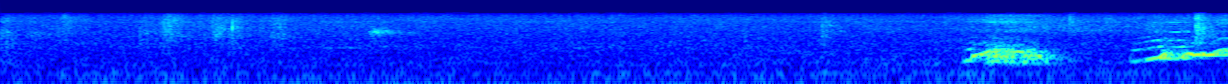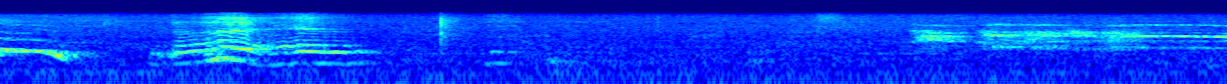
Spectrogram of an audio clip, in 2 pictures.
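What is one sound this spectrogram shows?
A toddler's hands pat on a tiled floor while crawling.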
